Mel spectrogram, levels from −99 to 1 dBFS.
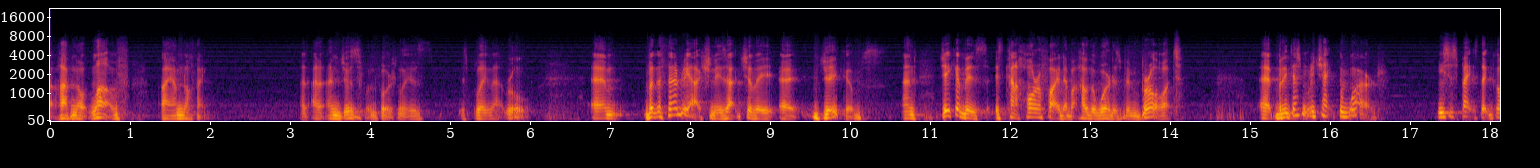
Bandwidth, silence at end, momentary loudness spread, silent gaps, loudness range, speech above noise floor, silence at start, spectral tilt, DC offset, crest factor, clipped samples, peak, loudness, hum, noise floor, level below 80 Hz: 7.6 kHz; 0 s; 13 LU; none; 6 LU; 39 dB; 0 s; -8.5 dB/octave; under 0.1%; 22 dB; under 0.1%; -4 dBFS; -26 LUFS; none; -64 dBFS; -64 dBFS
